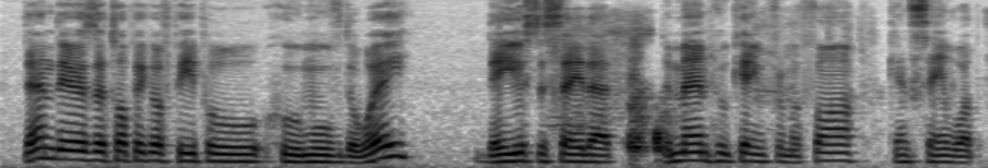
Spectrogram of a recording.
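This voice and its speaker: This is a man speaking. He has a Hungarian accent. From Hungary. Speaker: podcast host. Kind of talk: discussion monologue.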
